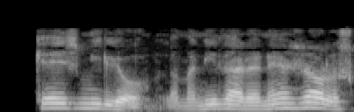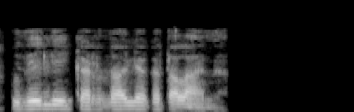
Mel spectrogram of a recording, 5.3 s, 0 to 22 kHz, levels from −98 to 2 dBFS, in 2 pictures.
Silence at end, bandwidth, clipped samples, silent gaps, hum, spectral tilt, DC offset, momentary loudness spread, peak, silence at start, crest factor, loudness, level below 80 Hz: 1 s; 7.8 kHz; under 0.1%; none; none; -6 dB/octave; under 0.1%; 6 LU; -8 dBFS; 0.25 s; 16 dB; -22 LUFS; -66 dBFS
